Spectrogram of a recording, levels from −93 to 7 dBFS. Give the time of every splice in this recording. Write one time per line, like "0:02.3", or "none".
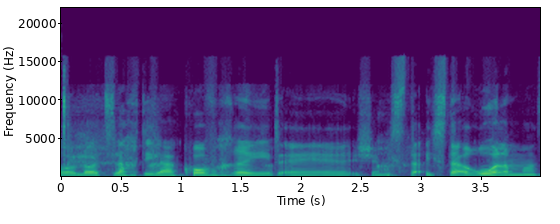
0:01.8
